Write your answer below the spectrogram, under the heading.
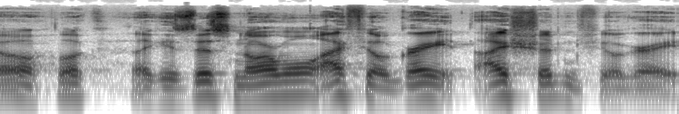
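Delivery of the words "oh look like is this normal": ordinary delivery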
